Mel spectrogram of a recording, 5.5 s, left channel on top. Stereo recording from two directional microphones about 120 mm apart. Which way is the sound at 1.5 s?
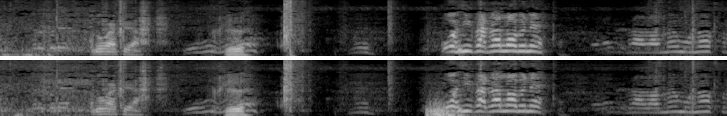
10° right (ahead or behind).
